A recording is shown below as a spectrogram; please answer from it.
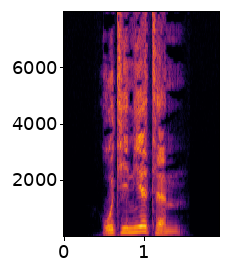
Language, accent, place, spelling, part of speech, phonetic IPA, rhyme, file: German, Germany, Berlin, routiniertem, adjective, [ʁutiˈniːɐ̯təm], -iːɐ̯təm, De-routiniertem.ogg
- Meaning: strong dative masculine/neuter singular of routiniert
